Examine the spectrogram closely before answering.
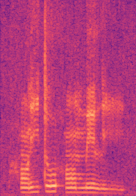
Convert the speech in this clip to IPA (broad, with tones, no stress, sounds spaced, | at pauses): h ɔ̃˨ ɾ i˧ t o˦ h ɔ̃˧ m e˧ l i˨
